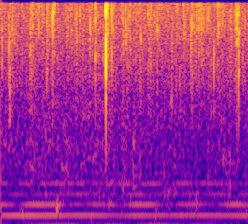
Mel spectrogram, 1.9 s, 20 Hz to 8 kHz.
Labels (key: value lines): label: biophony, midshipman
recorder: SoundTrap 500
